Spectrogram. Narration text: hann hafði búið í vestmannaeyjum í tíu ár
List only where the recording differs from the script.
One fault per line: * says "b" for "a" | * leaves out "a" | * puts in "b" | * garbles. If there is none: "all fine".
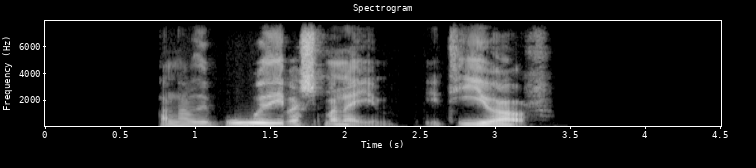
all fine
